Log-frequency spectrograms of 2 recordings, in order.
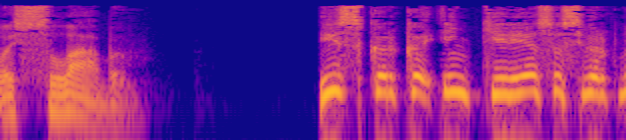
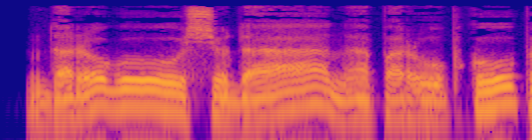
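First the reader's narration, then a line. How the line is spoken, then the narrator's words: Through gritted teeth. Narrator (Russian): процедил сквозь зубы Буко фон Кроссик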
